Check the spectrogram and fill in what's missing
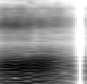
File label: bad roll; Dice World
